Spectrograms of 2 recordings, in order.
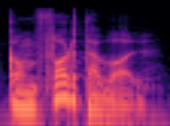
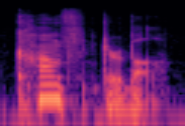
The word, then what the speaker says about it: comfortable: Most Spanish speakers will read that word and say confortable, when in reality it's pronounced comfortable. So it's actually three syllables, not four, and the emphasis or stress should be on the first syllable comfortable. This happens not just within words, but also within sentences.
